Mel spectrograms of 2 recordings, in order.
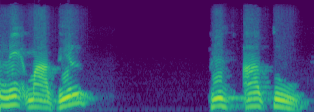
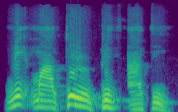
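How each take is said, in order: First: The first word ends in -til, the second in -tu. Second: The first word ends in -tul, the second in -ti. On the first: The speaker calls it right. "karena tak sukun bertemu al, kan dibaca" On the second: The speaker calls it wrong. "saya pernah mendengar penceramah"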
